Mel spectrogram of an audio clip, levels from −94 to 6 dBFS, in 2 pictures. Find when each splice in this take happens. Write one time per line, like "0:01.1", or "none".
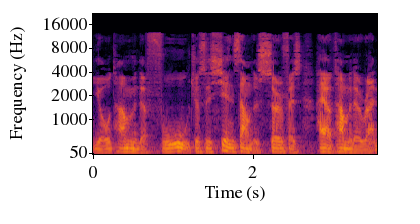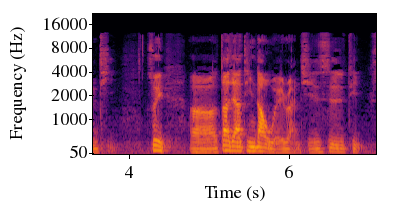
none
